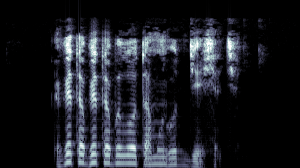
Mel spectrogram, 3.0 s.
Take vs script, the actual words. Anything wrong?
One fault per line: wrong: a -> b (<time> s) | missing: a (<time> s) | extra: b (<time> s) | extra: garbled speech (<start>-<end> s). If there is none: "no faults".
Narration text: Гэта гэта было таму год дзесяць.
no faults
